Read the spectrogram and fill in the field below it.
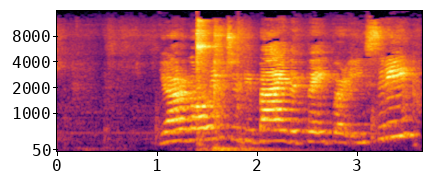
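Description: A woman speaks animatedly close by.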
